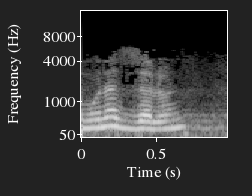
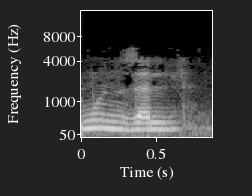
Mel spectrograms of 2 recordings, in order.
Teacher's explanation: عند حفص أنه منزل بتشديد الزاي · Shown in: first take · حفص ورش يقرأها بتخفيف الزاي منزل.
